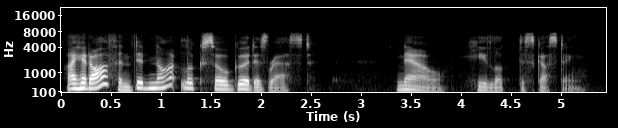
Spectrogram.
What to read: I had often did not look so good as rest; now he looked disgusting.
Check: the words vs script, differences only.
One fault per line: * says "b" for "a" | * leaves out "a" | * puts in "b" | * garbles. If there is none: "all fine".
all fine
